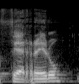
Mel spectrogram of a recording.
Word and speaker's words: Ferrero: I had Ferrero Rocher chocolate, or Ferrero, if you want to say it properly.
